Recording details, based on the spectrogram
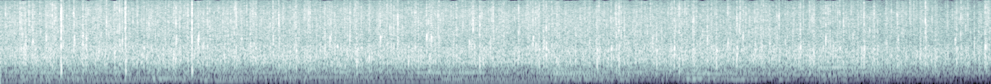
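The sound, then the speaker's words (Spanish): Sustained applause from an audience at a Christian worship service, applauding friends who stood up, a dense steady patter of many hands clapping at full volume for the whole stretch, with a low hum underneath that drops away midway. “Denles un buen aplauso a esos amigos, hermanos.”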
